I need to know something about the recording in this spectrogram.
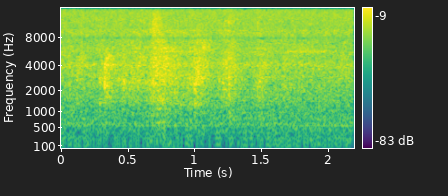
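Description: Faint trickle of a water and isopropyl alcohol mix being poured from a plastic jug into a plastic drinks bottle, with a few soft splashy patches in the first second.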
